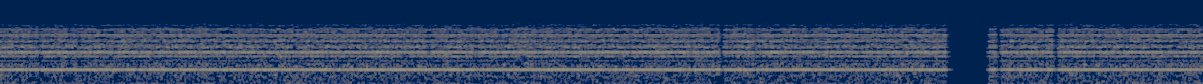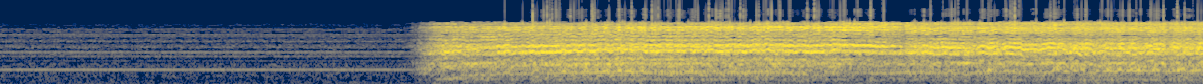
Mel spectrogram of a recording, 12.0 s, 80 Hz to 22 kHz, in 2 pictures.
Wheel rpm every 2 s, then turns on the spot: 0, 0, 0, 0, 110, 160.
none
